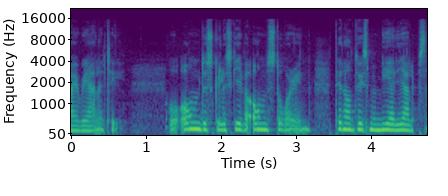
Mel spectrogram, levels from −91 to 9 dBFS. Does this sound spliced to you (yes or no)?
yes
